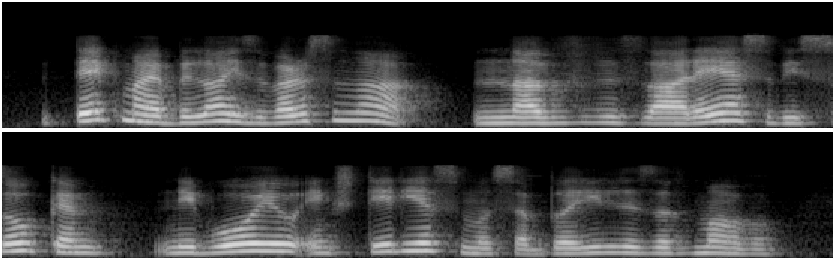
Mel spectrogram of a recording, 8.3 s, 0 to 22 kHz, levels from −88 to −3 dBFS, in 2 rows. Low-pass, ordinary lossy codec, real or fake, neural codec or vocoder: 7.2 kHz; none; fake; codec, 16 kHz, 0.2 kbps, FocalCodec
